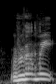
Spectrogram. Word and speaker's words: Rumi: Yep, Rummy. – R-U-M-I. Rummy. – That's going to get mispronounced a lot. Rummy. Roomy.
